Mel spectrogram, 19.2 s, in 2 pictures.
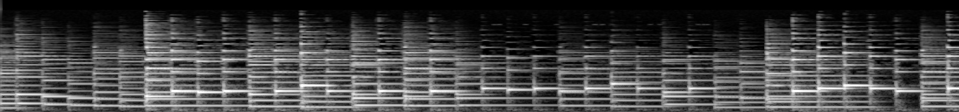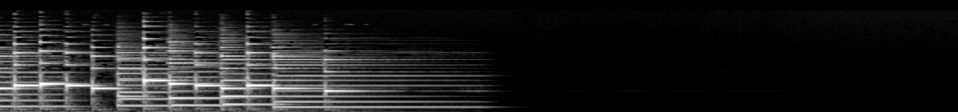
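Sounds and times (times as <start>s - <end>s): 
piano minuet with triplets: 0.0s - 14.5s.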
